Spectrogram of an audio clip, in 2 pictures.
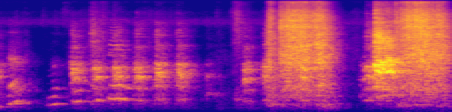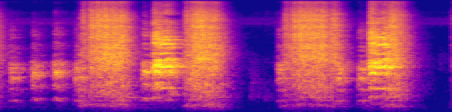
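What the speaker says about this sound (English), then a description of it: "it looks like the mama hen went out with the baby hen" A mother hen in a sawdust pile with her chick, clucking in repeated bursts at close range, some calls sharp and loud, others softer and quicker.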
